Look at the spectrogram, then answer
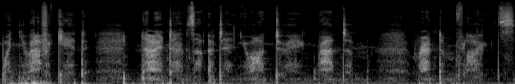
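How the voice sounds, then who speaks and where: Whispering in a soothing tone, a woman speaks at a moderate pace over noticeable background noise. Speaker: ASMR creator. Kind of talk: giving her own opinion on the story. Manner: whispered, soothing.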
